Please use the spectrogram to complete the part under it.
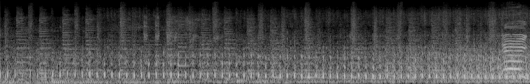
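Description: A helicopter's rotor chops in a fast, steady rhythm, loud and continuous from start to finish.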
